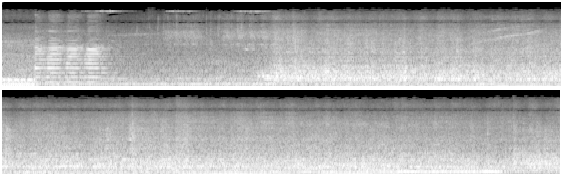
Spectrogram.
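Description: A horn sounds briefly near the start, then a steady, loud mechanical rumble runs on.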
